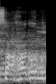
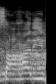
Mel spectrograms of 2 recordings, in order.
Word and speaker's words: সাহারি: আর সিনে জবর দিলে দন্তেশয় আকার মানে হবে সাহারুন মানে হল। রাতের শেষ অংশের খাবারকে আরবিতে সাহারি বলে। তাহলে শব্দটা কি হবে? সেহরি না সাহারি? ভুলটা ভাঙলো।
